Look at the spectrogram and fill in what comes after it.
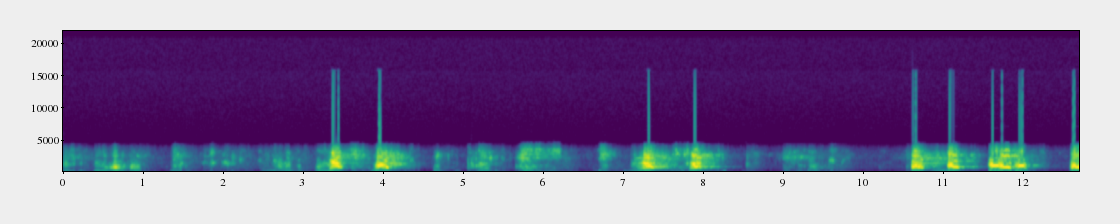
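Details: Westie and pitbull playing together after Thanksgiving dinner, trading scattered growls and short gruff barks separated by quiet gaps, with a denser flurry of snarly vocalizing toward the close.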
